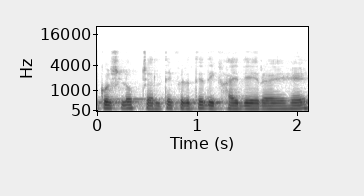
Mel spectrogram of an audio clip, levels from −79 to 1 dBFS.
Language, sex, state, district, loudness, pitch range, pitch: Hindi, male, Bihar, Darbhanga, -25 LUFS, 105-120 Hz, 110 Hz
